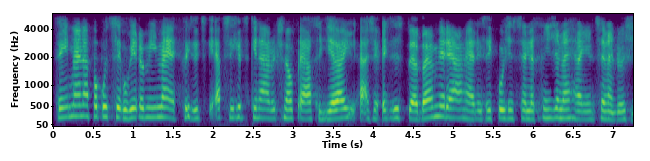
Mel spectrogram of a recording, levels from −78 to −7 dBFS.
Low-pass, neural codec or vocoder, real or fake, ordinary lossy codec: 5.4 kHz; codec, 16 kHz, 1 kbps, FreqCodec, larger model; fake; none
